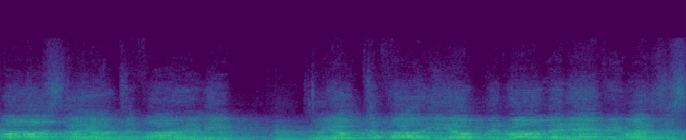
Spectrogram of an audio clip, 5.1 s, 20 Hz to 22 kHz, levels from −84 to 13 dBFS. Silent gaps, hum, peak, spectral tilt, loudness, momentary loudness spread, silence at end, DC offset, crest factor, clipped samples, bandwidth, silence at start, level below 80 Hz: none; none; -8 dBFS; -5.5 dB/octave; -23 LUFS; 8 LU; 0 s; under 0.1%; 16 dB; under 0.1%; 13 kHz; 0 s; -60 dBFS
